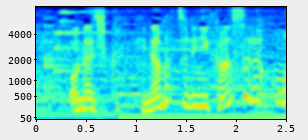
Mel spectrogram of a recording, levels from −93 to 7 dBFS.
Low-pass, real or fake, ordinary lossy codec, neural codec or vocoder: none; real; none; none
